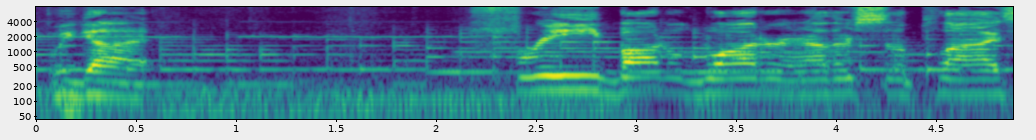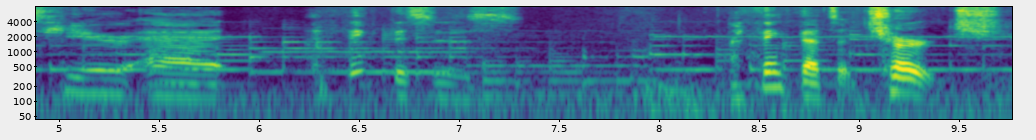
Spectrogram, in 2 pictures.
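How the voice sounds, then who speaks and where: Slow, halting American man over loud music. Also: medium pitch. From eastern Ohio, USA. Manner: halting, fragmented phrases with trailing thoughts. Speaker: vlogger. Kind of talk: casual driving vlog commentary. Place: inside a moving car. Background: music and vehicle sound.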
